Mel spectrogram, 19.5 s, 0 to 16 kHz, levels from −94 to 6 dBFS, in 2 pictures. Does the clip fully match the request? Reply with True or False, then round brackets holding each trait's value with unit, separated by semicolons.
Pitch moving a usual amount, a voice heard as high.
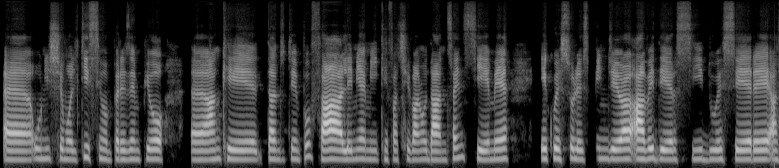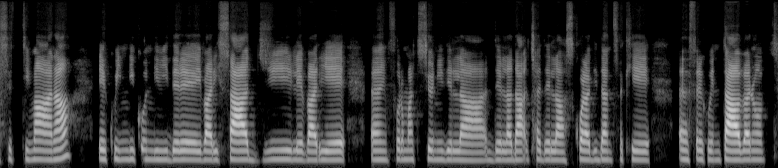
False (1.2 semitones; 195 Hz)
